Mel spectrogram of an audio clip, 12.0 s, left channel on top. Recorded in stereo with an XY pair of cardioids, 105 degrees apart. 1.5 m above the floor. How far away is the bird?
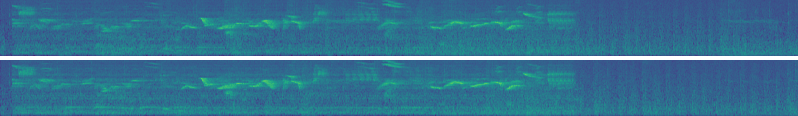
About 5 m.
